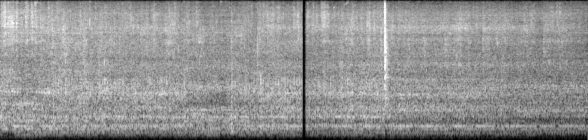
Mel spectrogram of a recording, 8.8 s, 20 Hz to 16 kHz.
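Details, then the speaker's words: Whirlpool Accudry 40-pint dehumidifier, late-1990s or early-2000s, reciprocating compressor, on high fan at about 6.5 amps: steady low compressor drone with airflow hiss, no knocks, described as very smooth; condenser clean; normal compressor running. "this one has a real nice sounding compressor in it little noisy at first but it quiet it down"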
